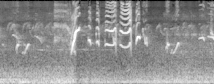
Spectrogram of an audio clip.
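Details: Oriental magpie-robin provoking rivals with a short burst of song: a loud upslurred whistle, then a quick rattling series of short repeated notes, with soft twittering before and after.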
